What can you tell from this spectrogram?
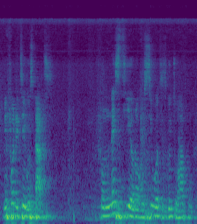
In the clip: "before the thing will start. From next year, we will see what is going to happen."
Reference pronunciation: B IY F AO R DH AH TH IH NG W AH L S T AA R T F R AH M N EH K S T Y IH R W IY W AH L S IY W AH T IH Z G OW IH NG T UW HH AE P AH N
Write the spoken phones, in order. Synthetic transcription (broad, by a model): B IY F AO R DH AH T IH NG W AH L S T AA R T F R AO M N EH K S T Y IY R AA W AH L S IY W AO T IH Z G OW IH NG T UW HH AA P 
